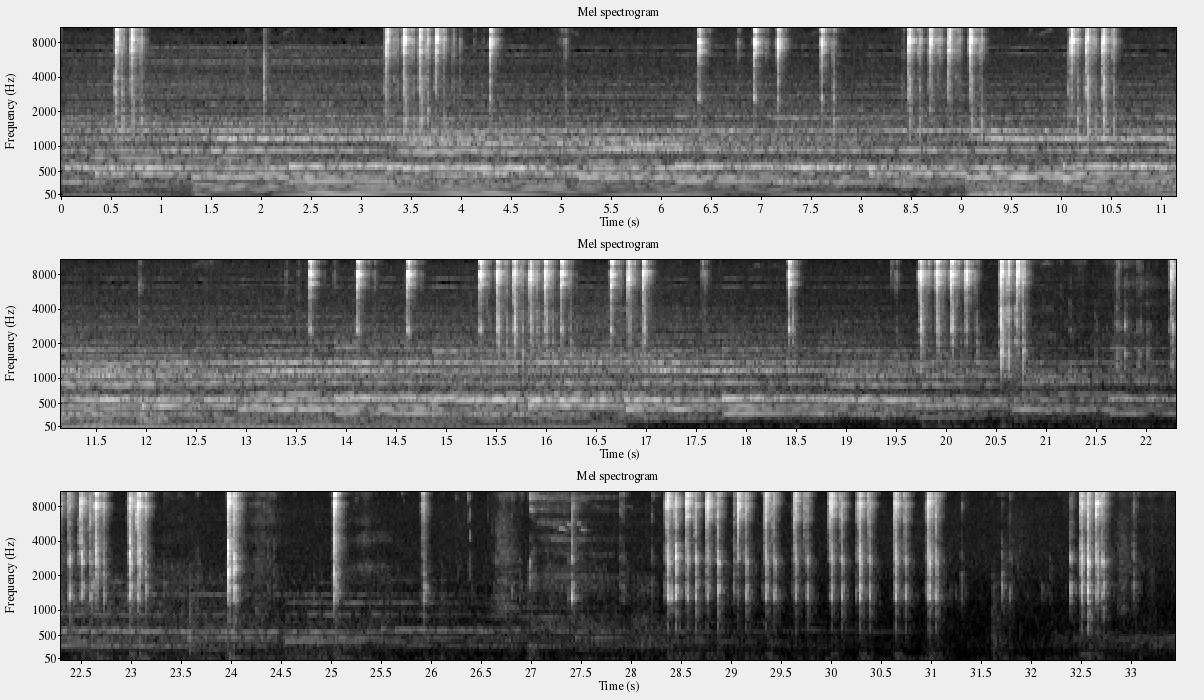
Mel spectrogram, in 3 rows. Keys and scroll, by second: 0.5 Up, 0.6 Up, 3.2 Up, 3.4 Up, 3.5 Up, 3.7 Up, 4.2 Down, 4.7 Down, 4.8 Down, 4.9 Down, 6.3 Down, 6.9 Down, 7.1 Down, 7.5 Down, 8.4 Up, 8.8 Up, 9.0 Up, 10.0 Up, 10.2 Up, 10.3 Up, 13.6 Down, 14.1 Down, 14.6 Down, 15.3 Down, 15.4 Down, 15.6 Down, 15.8 Down, 15.9 Down, 16.1 Down, 16.6 Down, 16.8 Down, 17.4 Down, 17.5 Down, 18.4-19.3 Down, 19.7 Down, 19.9 Down, 20.0 Down, 20.2 Down, 20.4 Up, 20.6 Up, 22.3-23.9 typing, 25.0 Right, 25.5-25.8 Right, 28.3-30.9 typing, 32.4-33.1 typing.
